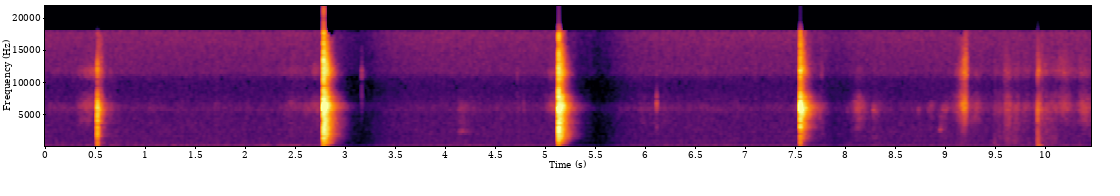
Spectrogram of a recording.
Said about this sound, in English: How many slaps do you think it'll take to get there? 3? 4? 10? Only one way to find out, I suppose.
